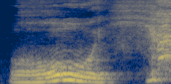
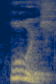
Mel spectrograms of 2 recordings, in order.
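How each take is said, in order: First: "ruhig" with a strong rolled uvular r; dramatic trilled r. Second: Said in the usual way. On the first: Shown as a demonstration. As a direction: roll the r in "ruhig" hard and slow. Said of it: "if you're being kind of dramatic". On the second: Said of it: "as opposed to ruhig".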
